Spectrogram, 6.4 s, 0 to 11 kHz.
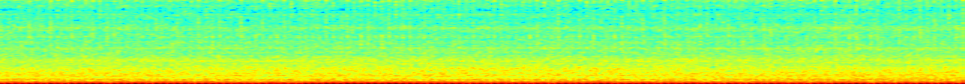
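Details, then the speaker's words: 2011 Ford Explorer idling after first start with new powertrain installed, no dash lights; smooth, steady low rumble with even firing beat, no knocks or misses; normal idle. "Oil is flowing. Purring like a kitten. Listen to that."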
